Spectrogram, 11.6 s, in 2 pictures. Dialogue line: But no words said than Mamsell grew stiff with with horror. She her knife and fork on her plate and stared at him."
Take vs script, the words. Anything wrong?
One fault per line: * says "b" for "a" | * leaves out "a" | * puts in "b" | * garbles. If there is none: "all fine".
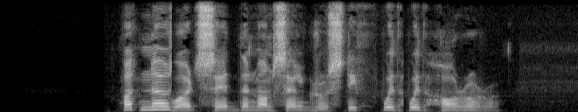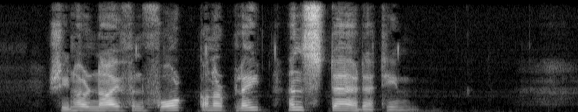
all fine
